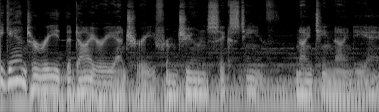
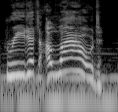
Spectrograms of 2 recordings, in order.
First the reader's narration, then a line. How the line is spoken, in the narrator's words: she shouts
